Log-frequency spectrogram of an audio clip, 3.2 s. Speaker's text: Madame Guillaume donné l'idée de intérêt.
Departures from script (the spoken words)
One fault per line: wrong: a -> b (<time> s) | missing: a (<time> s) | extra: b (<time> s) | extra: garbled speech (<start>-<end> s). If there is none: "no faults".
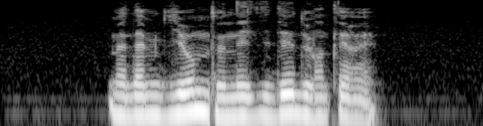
no faults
